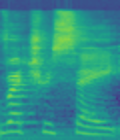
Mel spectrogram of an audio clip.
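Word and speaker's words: retroussé: Then you've got something called a retrousse nose, which I'm guessing is just a nose that is quite curved, I think. Or retrousse, even, there's an accent on the E.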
